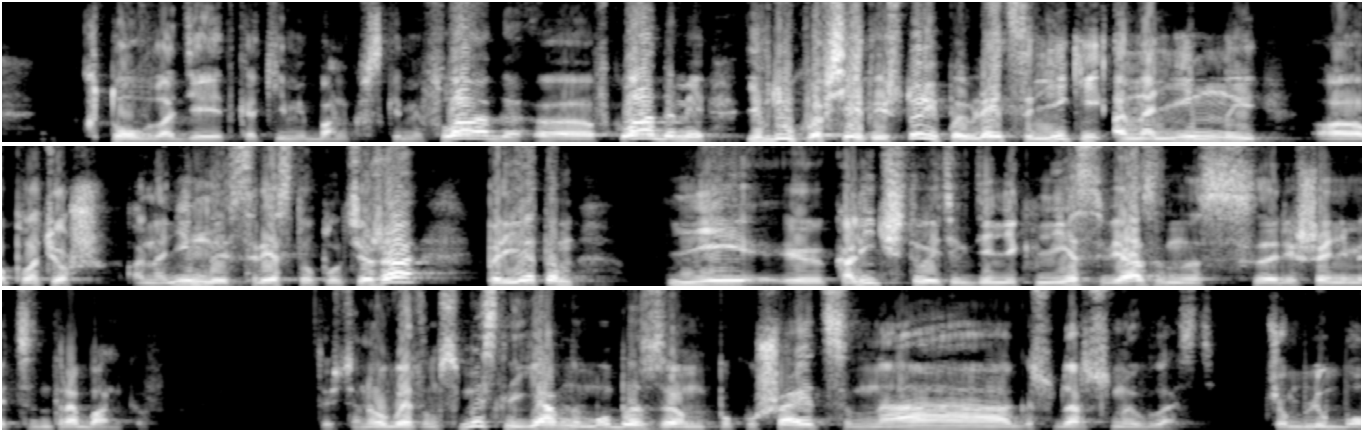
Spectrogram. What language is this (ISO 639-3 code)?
rus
